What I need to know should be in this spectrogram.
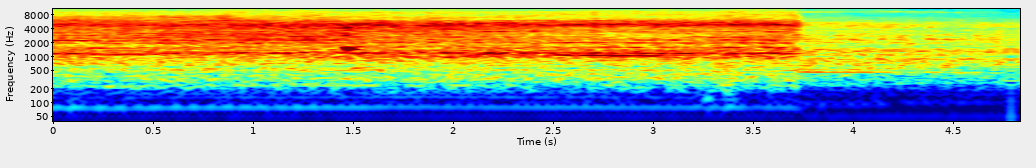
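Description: A tractor engine rumbles as a tractor pulls a trailer.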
